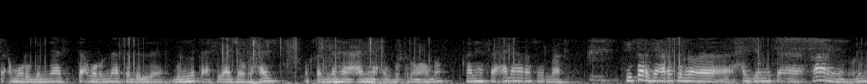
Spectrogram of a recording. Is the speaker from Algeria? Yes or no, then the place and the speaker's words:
yes; Algeria; moved away; نشأت في بيئة مالكية فكنا نرى 84 كيلو ثم انتقلت من الجزائر إلى الدراسة السعودية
